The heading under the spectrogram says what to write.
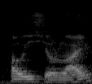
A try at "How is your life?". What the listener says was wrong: Ya udah betul ya kalau ini dibacanya how is your life ya.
